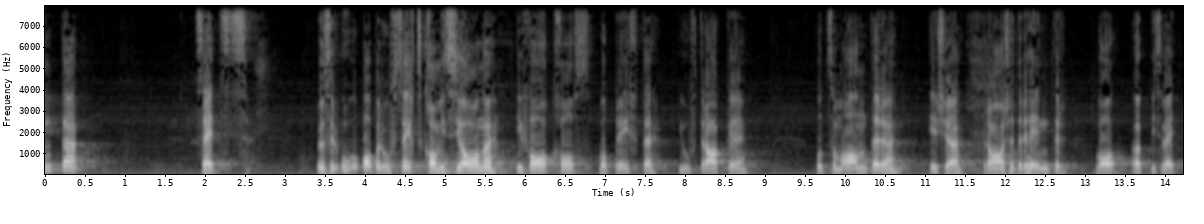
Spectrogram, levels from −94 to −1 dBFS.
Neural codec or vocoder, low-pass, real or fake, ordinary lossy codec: none; none; real; none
